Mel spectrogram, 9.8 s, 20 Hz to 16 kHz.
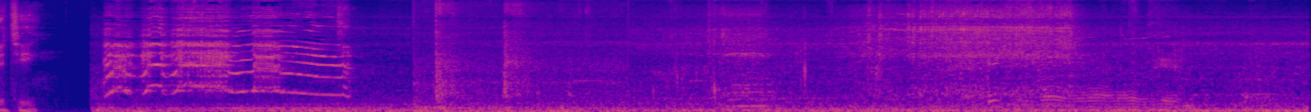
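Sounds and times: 
speech: 0.0s - 0.4s
rooster crowing: 0.7s - 2.9s
outdoor rumble of passing traffic: 2.6s - 9.8s.

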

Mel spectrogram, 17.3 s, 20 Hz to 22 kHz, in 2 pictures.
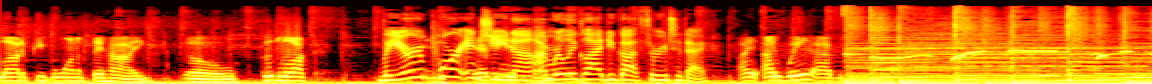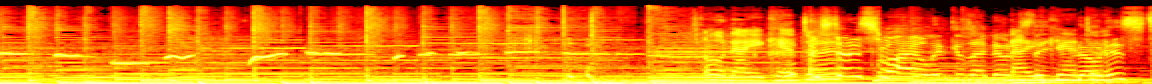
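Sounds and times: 
speech: 0.0s - 6.9s, 14.4s - 17.2s
music: 0.0s - 17.2s
person whistling a lilting tune: 6.9s - 13.5s.

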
